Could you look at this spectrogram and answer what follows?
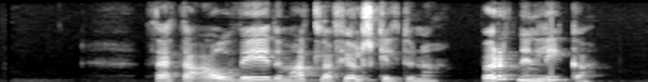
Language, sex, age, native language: Icelandic, female, 40-49, Icelandic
